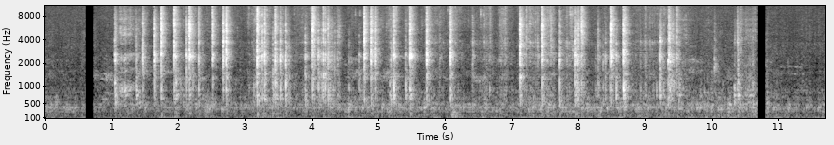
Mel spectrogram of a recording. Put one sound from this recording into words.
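A lime squeaks and grinds against a plastic citrus juicer.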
